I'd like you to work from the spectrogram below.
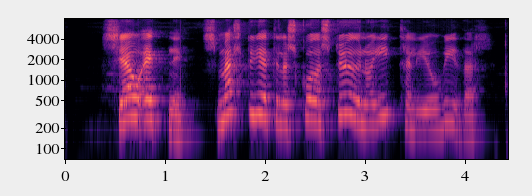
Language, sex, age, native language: Icelandic, female, 40-49, Icelandic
